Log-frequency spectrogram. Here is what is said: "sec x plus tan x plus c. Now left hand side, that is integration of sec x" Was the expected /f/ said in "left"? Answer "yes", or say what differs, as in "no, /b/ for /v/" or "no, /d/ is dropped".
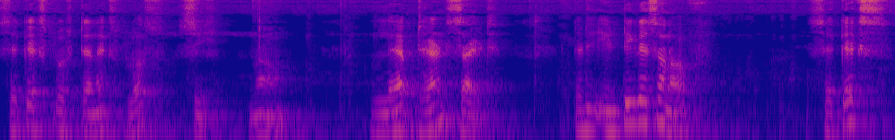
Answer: no, /p/ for /f/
